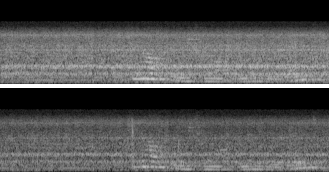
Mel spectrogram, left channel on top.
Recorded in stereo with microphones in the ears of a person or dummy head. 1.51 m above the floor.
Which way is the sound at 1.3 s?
55° left (ahead or behind).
